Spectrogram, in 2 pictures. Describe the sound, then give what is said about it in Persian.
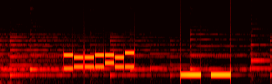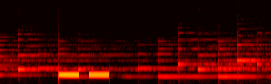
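A quick run of telephone keypad tones is dialed for a call placed from a meeting to His Majesty, followed by repeated pairs of loud ringing-tone bursts with pauses between, over a steady background of tonal hum. “تلفن کردن جلسه همونجا.”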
